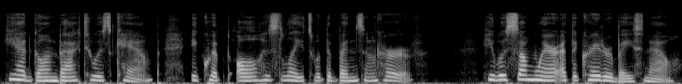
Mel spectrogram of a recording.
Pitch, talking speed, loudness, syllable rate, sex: 180 Hz, 200 wpm, -20 LUFS, 5.4 syllables/s, female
